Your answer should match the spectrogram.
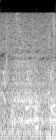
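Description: A homestead chicken gives a short, close cluck, a single brief burst of hen chatter with no other sound around it.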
